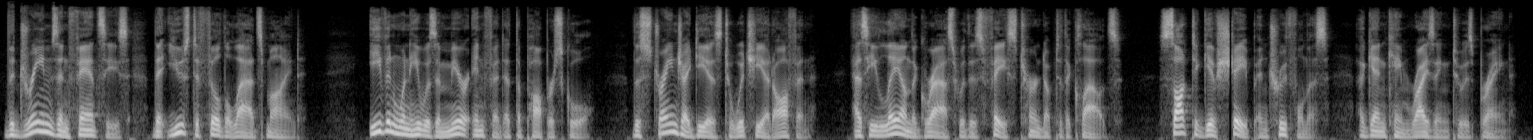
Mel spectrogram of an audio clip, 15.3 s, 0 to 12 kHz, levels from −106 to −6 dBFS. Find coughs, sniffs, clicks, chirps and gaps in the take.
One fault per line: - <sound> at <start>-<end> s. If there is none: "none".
- dropout at 12.3-12.3 s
